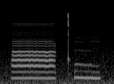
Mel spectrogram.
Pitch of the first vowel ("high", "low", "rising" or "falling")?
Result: low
